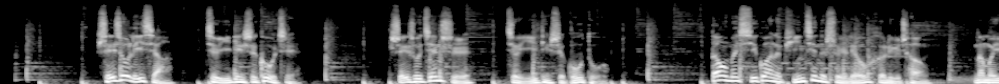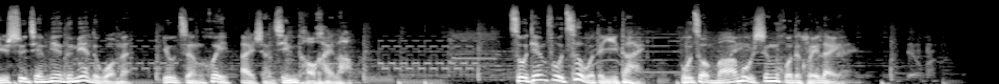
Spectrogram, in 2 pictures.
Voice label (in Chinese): 高端男洋气动感; 绿地集团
